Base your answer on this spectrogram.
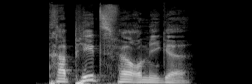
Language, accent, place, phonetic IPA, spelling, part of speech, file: German, Germany, Berlin, [tʁaˈpeːt͡sˌfœʁmɪɡə], trapezförmige, adjective, De-trapezförmige.ogg
- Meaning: inflection of trapezförmig: 1. strong/mixed nominative/accusative feminine singular 2. strong nominative/accusative plural 3. weak nominative all-gender singular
